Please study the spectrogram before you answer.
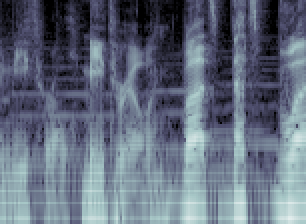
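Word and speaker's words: mithril: probably be wrong, but I always pronounce mether like myths. Like myths of the realm and not like me seeks. We had this exact conversation last week cuz I say Myithil. You say Meil.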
